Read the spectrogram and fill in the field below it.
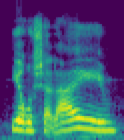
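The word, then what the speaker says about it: ירושלים: Like the actual names are Yerushalayim, Tel Aviv.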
